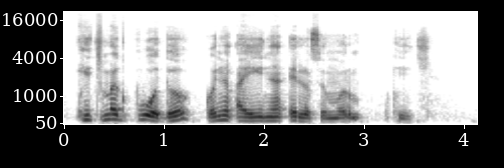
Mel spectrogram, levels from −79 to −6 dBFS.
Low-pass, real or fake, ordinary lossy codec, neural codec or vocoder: none; fake; none; codec, 44.1 kHz, 7.8 kbps, DAC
